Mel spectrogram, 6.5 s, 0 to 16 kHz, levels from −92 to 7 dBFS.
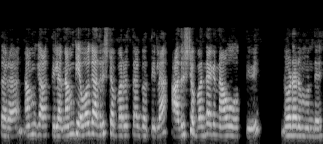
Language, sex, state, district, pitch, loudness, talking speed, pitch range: Kannada, female, Karnataka, Bellary, 230 Hz, -18 LUFS, 140 wpm, 220-255 Hz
